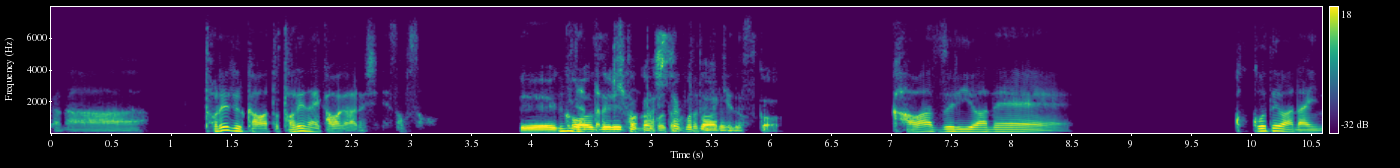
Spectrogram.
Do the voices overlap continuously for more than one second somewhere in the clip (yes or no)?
yes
